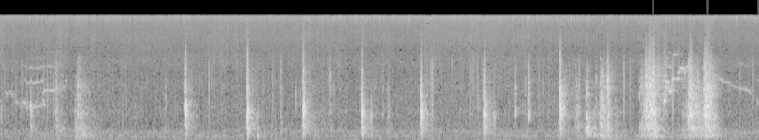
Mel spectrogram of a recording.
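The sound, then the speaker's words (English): An office door is eased open and shut quietly with soft latch clicks and creaks, amid a string of small knocks and rustles, no voices. “Close the door quietly.”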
